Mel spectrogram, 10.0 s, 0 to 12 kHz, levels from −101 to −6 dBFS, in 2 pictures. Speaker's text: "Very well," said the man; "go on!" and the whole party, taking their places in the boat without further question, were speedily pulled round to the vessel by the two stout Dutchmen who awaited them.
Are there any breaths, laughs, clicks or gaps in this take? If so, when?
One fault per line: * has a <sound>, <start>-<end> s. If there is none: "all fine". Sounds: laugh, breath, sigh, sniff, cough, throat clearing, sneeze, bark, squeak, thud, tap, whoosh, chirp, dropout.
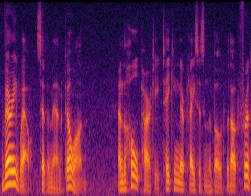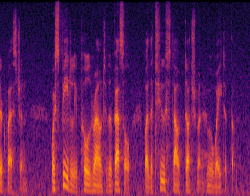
all fine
